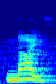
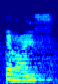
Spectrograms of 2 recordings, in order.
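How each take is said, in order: First: The word starts directly with the N sound. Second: The K sound is pronounced before the N. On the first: The speaker calls it right. "letter K is silent" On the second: The speaker calls it wrong. "not knife"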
